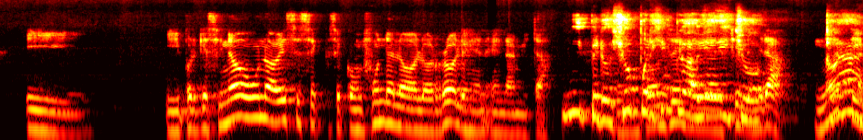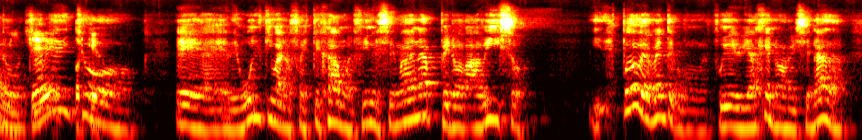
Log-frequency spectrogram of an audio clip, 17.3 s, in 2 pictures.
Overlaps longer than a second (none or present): present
